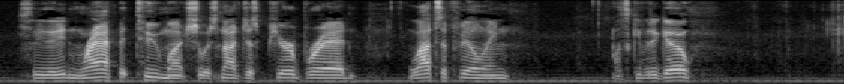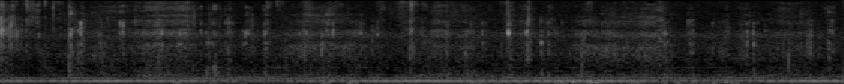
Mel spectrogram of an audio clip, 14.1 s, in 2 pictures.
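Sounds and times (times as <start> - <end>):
low hum: 0.0 - 14.0
person chewing food: 6.0 - 14.0.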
